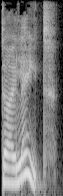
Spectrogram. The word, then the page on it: dilate: British English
